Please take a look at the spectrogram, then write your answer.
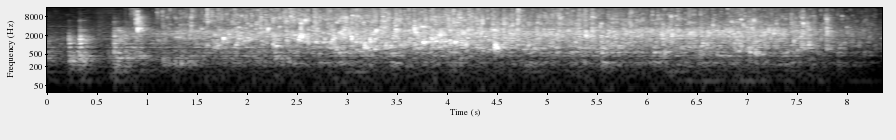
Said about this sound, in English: After a moment, she goes back inside, retreating to the bathroom, where she turns on the tap and lets it run to expressively drown out the sounds of torment coming from the next room.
